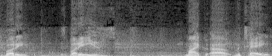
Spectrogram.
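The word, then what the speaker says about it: Matei: His buddy His buddies Mike uh Mate, is that how is this pronounced? Mike Mate. Yeah, that's right. Mike Mate.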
